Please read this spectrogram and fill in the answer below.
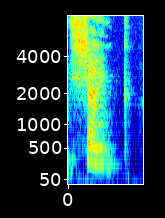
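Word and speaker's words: Schenk: And the movie ended on a cliffhanger with a new jigsaw killer, William Shank, even though it isn't spelled like that, escaping.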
